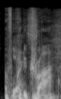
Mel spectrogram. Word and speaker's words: Coup de Grace: Coup de Grace, I had to say.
